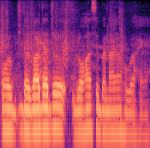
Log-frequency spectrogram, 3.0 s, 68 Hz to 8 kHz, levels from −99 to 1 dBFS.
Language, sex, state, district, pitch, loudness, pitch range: Hindi, male, Arunachal Pradesh, Papum Pare, 120 Hz, -19 LUFS, 110-125 Hz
